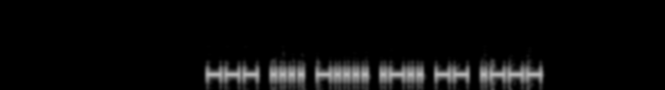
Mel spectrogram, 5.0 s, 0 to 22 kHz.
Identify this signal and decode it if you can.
Morse code, heard as a keyed tone, about 34 wpm, 700 Hz. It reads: OH6LMJ
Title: DXCC-100 Call Signs - 6 Characters - Repeated 3x - 35wpm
